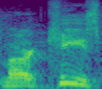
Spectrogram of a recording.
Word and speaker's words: Marquise: godforsaken scene is that Marquise, pronounced Marcus because he's fucking stupid, wants Ryan to sign a letter of resignation from her position as temporary CEO of Wayne Enterprises.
